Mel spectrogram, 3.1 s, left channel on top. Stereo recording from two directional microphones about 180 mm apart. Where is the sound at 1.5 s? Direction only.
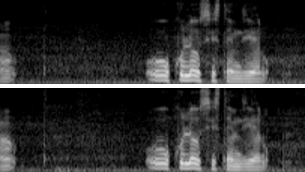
40° right (ahead or behind).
